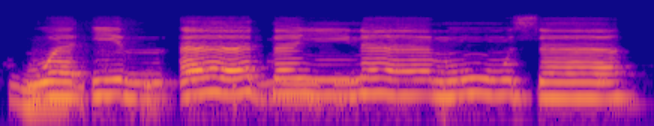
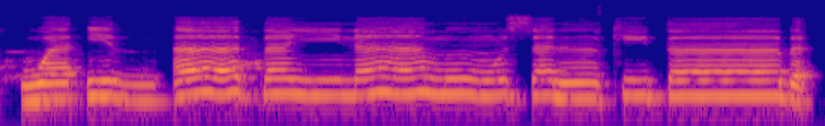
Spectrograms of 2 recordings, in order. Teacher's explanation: ketika diwakafkan dibaca 2 harakat. Wa id atayna Musa dibaca panjang. Sedangkan ketika diwasolkan dibaca pendek.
